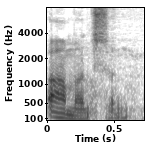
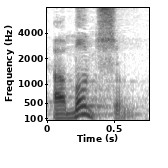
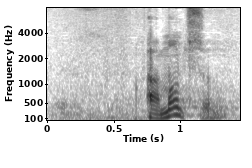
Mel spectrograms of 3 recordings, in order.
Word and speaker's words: Amundsen: Now, I'm told by my Norwegian wife, Kari, to always pronounce his name properly. It's not Amundsen. Apparently I've got to say Amundsen. Amundsen.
